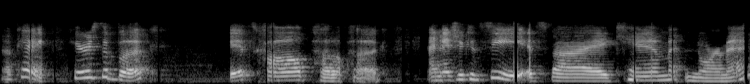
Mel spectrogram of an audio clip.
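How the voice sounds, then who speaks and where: A woman reads aloud for children in an unhurried, very animated way. She stretches important words and talks directly to her young listeners, asking them questions. The recording is a little muffled and lo-fi. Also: mid-range voice. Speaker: speech-language pathologist reading to children.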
